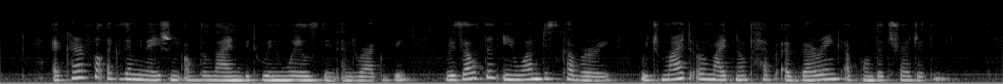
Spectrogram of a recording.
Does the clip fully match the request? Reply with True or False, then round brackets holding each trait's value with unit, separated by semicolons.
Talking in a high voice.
True (205 Hz)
